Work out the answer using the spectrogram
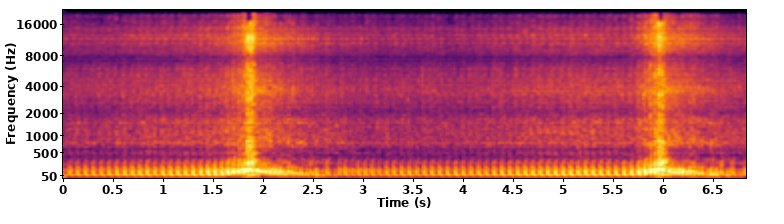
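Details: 2005 Honda CRF150F, a former no-start that then wouldn't idle (a carb issue), after valve adjustment and carburetor tune-up: even single-cylinder thumping with two quick throttle blips that rise and settle cleanly; runs healthy.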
